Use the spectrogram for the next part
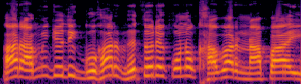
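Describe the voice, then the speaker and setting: High, bright, boastful hungry fox acted out. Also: moderate pace, exaggerated voice. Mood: threatening. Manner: boastful, threatening. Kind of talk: children's cartoon character voice.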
